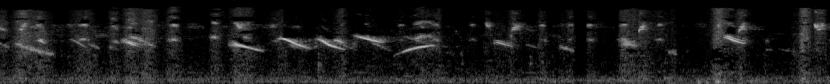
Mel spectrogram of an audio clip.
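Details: Green-winged saltator singing to warm up a cold bird: a run of clear whistled notes sliding down, with one rising slur, phrases repeated briskly, several short chirps between, light background hiss.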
